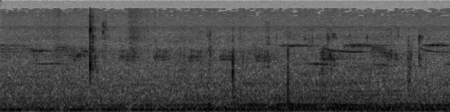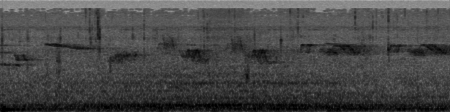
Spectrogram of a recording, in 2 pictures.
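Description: Birds chirping outdoors, short high calls scattered throughout, over a steady low hum, with a single thump about three and a half seconds in.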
